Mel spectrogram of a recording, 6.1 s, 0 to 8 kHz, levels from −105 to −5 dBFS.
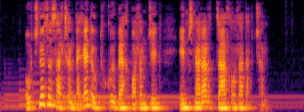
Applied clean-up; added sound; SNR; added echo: none; Piano; 20 dB; none.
